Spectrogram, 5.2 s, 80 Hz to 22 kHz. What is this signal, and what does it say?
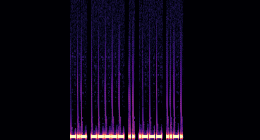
Morse code, heard as a keyed tone, about 34 wpm, 700 Hz. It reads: K0IJF
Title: USA Call Signs - 5 Characters - Repeated 3x - 35wpm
